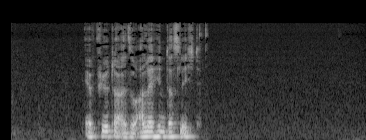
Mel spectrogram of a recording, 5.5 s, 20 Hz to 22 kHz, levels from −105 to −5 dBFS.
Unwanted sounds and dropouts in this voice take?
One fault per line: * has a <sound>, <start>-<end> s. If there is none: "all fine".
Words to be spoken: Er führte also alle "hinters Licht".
all fine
